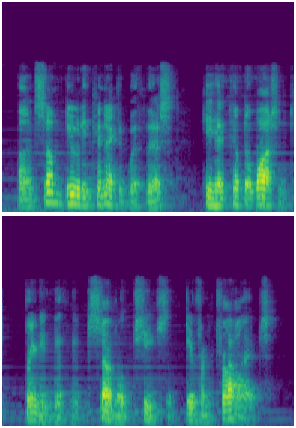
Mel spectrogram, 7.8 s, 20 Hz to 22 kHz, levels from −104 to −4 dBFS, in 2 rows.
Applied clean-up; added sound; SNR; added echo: neural mask model DeepFilterNet 3.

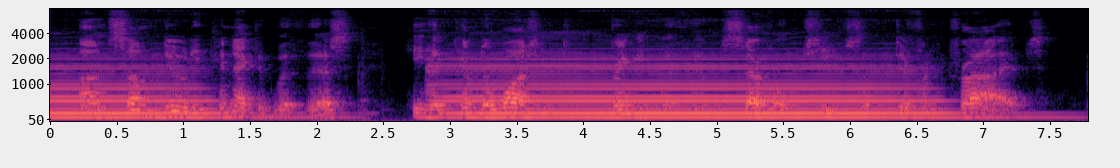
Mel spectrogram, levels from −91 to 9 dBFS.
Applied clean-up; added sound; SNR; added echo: none; Bowed string instrument; -4 dB; reverberation time 0.3 s.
